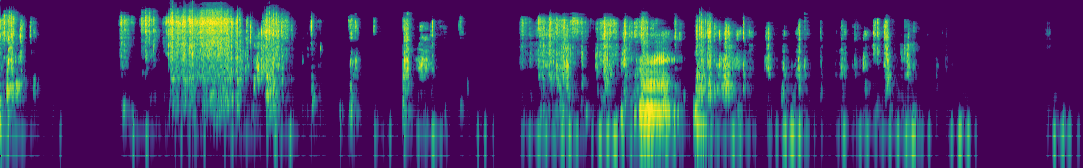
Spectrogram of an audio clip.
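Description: Paper rustling and crinkling as sheets of rice paper and printed paper are picked up and shifted. It comes in two longer bursts with short clicks and crackles between, and dies away near the end.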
